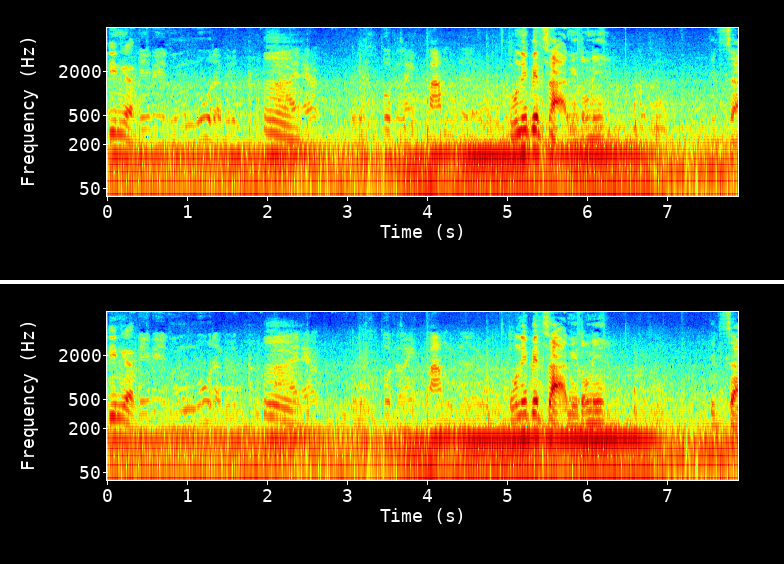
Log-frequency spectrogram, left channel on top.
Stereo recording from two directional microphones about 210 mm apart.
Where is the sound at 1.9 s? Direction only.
20° left (ahead or behind).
